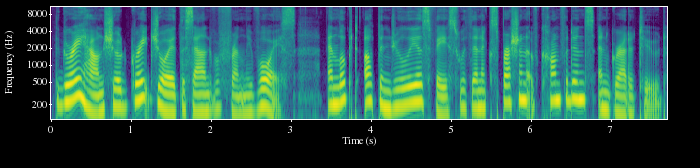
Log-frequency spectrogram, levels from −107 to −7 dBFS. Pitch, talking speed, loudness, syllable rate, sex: 190 Hz, 195 wpm, -18 LUFS, 5.5 syllables/s, female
